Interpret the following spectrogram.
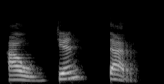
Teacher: nuestro acento prosódico recae en la última posición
